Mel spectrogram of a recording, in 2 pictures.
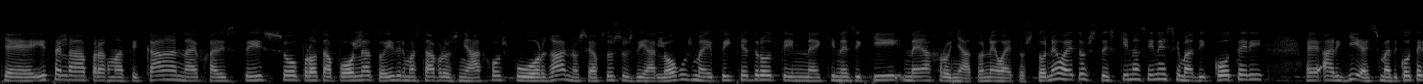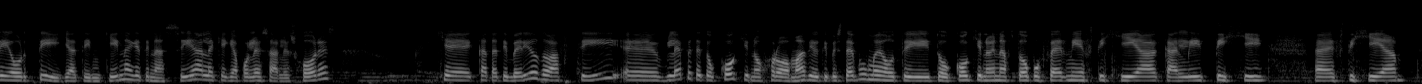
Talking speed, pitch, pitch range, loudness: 150 wpm, 185 Hz, 170-200 Hz, -38 LUFS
